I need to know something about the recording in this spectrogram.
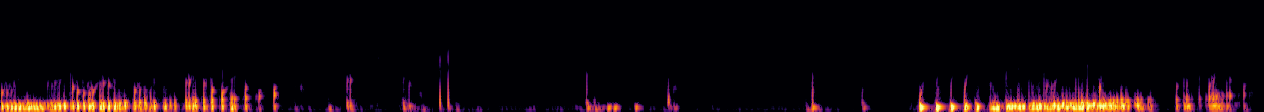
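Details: Hunger stomach growling (borborygmi) from an empty stomach: loud, gurgling, bubbling rumbles in bursts with brief quiet gaps, a normal finding.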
